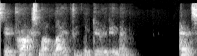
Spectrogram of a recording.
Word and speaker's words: duodenum: down the shame that there's a correct versus an incorrect pronunciation of the word duodenum. And it's pronounced duodenum because, again, you can't change the dead language.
